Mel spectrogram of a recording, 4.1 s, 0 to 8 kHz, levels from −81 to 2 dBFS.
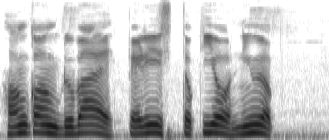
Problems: none marked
